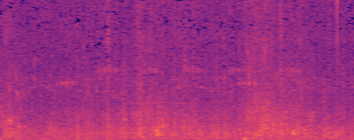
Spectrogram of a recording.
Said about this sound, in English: A gentle droplet from the sky hits your face, and you hear the beginnings of a rainstorm reaching the water.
